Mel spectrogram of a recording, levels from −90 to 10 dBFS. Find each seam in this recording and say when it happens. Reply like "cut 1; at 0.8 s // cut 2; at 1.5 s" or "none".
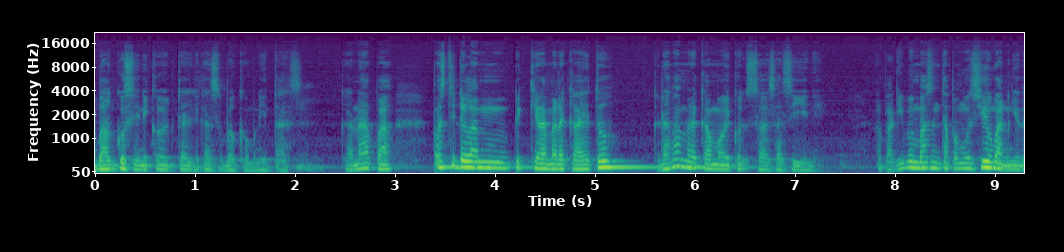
none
